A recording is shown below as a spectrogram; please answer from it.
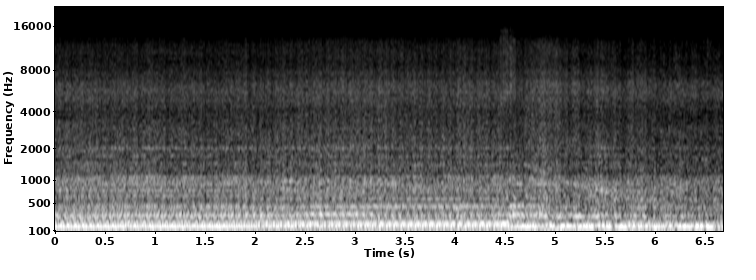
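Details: Carbureted small-block Chevy V8 in So-Cal Speed Shop Roadster after mechanical fuel pump replacement: deep, even idle with steady lope and a slight pitch dip partway through; smooth, normal idle.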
